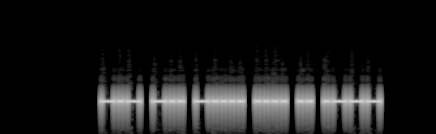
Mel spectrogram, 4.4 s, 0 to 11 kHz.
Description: Morse code, heard as a keyed tone, about 28 wpm, 700 Hz. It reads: KD6HIJ
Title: USA Call Signs - 6 Characters - 2x Character Spacing - 28wpm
